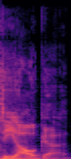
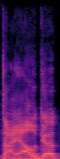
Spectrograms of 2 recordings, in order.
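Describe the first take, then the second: First: The name does not begin with 'die'. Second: The name begins with a 'die' sound. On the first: The speaker calls it wrong. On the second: The speaker calls it right.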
